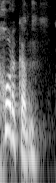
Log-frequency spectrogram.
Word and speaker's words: Gorkum: En waar is ehm, eh, of hoe, hoe, spreek je het uit? – Uh, eh, Gorkum.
